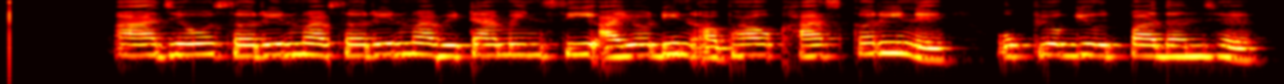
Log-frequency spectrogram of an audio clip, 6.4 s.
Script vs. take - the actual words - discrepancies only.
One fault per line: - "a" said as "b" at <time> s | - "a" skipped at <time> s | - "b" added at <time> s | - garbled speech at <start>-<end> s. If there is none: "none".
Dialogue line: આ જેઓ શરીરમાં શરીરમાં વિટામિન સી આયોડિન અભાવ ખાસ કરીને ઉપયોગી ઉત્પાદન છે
none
